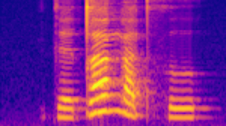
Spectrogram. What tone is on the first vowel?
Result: low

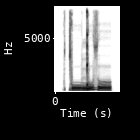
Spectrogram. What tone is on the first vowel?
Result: low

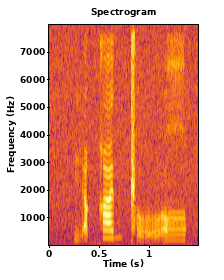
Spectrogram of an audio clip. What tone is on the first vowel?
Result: rising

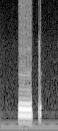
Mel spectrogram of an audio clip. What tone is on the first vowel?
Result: low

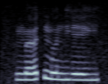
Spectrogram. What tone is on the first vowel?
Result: rising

